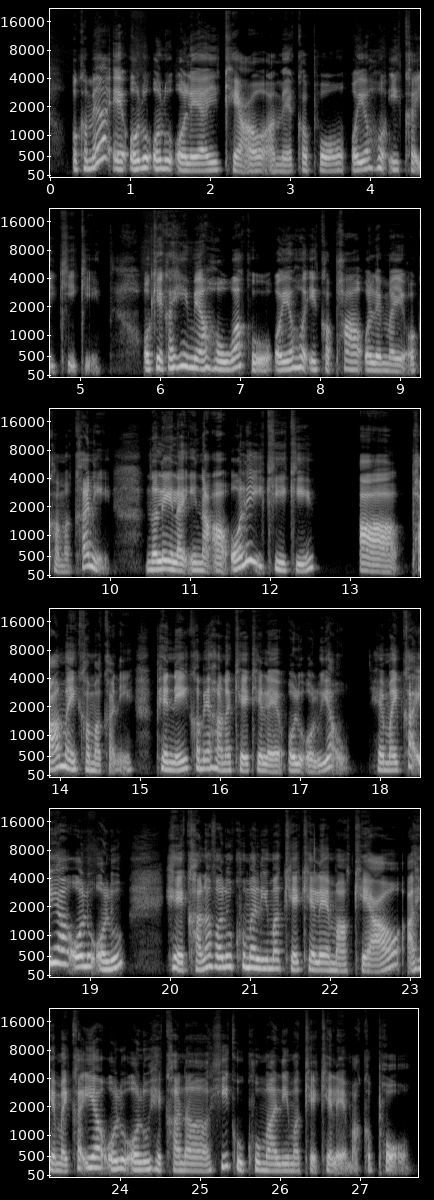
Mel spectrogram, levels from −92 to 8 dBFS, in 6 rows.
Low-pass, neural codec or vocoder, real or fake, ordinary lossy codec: none; none; real; none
